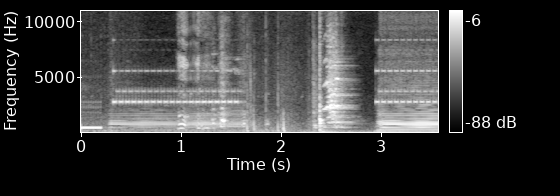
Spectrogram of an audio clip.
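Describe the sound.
A mobile phone rings with a bright electronic ringtone of steady melodic notes that shift in pitch. It breaks off briefly near the end, then resumes, loud and alone.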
